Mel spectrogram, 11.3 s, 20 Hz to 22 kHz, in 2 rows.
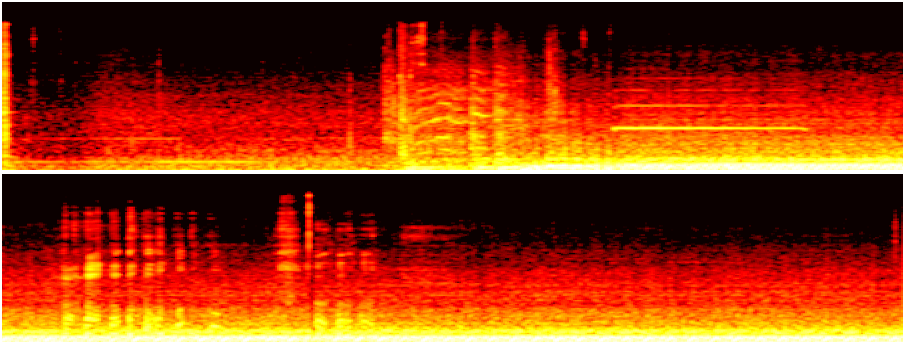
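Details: Dodge Ram V8 (3.9/5.2/5.9L) retrofitted with a vintage low-speed Mopar starter gives about a second of slow, even cranking whir, then catches and settles to a steady idle; normal cranking and start.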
